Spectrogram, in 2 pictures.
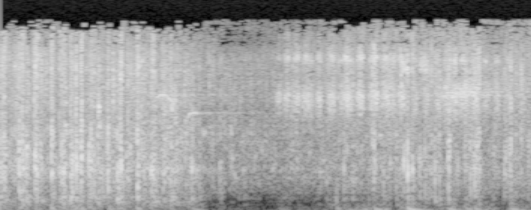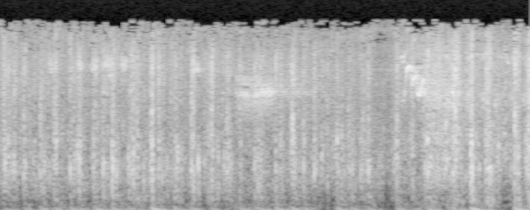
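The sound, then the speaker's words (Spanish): Four horses pull a carriage along a path in the countryside, a dense, rapid clatter of hoofbeats rolling on steadily and fairly loud, with no voices. “Al día siguiente, cuatro caballos tiran de un carruaje por un sendero en el campo.”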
